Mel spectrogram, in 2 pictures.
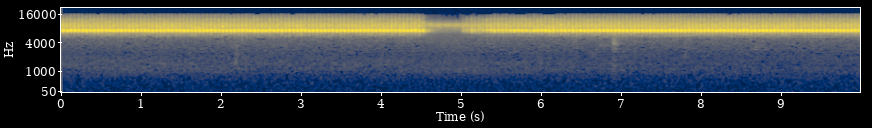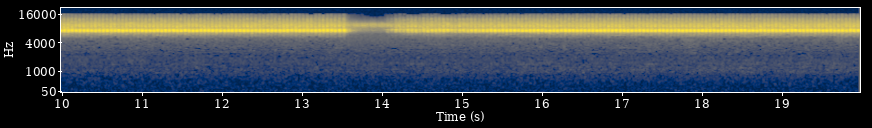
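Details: Shrill, even grasshopper trilling, rapid pulses blended into a constant high whine, interrupted by two short pauses and otherwise steady throughout.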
